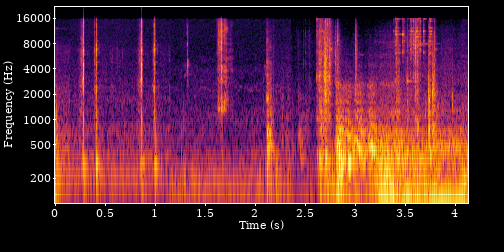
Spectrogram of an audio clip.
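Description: Keys jangling and a run of sharp clicks from a car door and handle, then about three seconds in the car's engine starts and runs with a steady low hum.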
